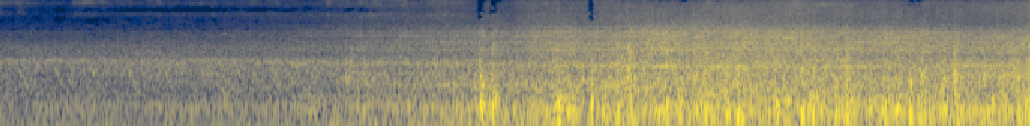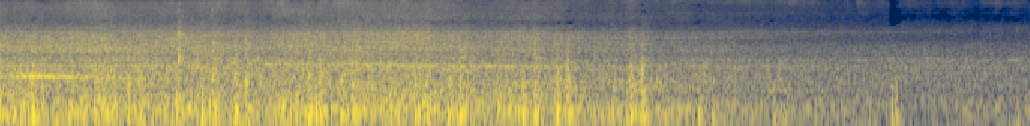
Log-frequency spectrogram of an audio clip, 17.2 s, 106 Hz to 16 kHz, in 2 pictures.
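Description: Seoul Metro Line 1 1000-series electric train with retrofitted rheostatic control passing close by. The rumble of its wheels on the rails swells about four seconds in, holds for around ten seconds, then fades as it goes away, with several sharp clacks over rail joints.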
